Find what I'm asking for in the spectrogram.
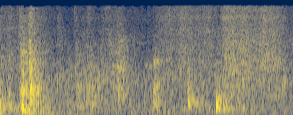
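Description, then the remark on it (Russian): A door is pushed shut, with a few soft bumps and a sharper thud near the end, over a steady background hiss and no talking. “Ну, все, сидели, стояли с открытой дверью. Теперь закрыто посидите.”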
